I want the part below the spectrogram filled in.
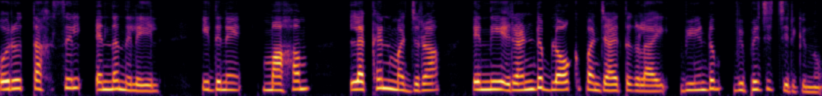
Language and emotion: Malayalam, neutral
